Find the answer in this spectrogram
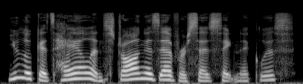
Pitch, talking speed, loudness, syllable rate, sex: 210 Hz, 215 wpm, -16 LUFS, 4.9 syllables/s, female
